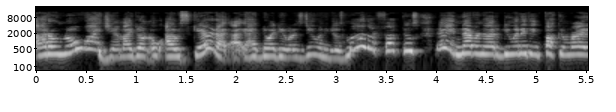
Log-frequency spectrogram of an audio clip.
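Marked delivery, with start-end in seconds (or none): 0.0-2.9 higher, louder defensive protest; flustered pleading. Retold or imitated. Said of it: "I was like". 3.1-5.5 much higher, louder cursing; retold furious rant. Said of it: "And he went off".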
